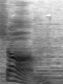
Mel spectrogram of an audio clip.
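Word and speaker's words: Seam: Pronounced Sham.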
